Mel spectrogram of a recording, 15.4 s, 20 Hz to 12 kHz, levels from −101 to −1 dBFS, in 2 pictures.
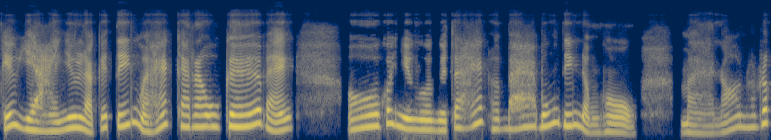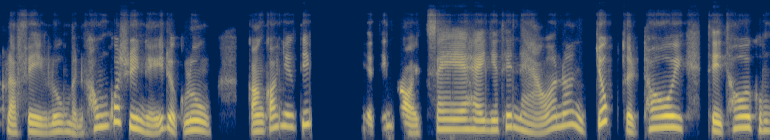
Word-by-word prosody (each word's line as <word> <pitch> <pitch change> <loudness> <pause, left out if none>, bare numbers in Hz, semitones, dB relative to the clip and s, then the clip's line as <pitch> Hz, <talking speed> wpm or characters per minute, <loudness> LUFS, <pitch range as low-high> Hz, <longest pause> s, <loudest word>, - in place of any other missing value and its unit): kéo 255 +5 +3
dài 185 -7 0
như 225 +4 +4
là 225 -3 +3
cái 235 - -2
tiếng 290 +6 +1
mà - - +2
hát 255 - -1
karaoke 255 0 +3
á 320 - +7
bạn, 195 - +1 0.6
ồ, 240 +6 +2
có 320 +4 0
nhiều 225 -8 +3
người 195 -1 +2
người 185 -1 -1
ta 235 - -3
hát 280 +10 -3
hả 210 -1 -6
3-4 250 +8 -2
tiếng 275 0 0
đồng 145 - -3
hồ, 150 -5 -2 0.4
mà 140 -3 -8
nó 195 - -7
nó 245 0 -7
rất 320 - 0
là 150 - +1
phiền 150 -1 -1
luôn, 165 +1 -2
mình 135 -2 -8
không 240 - -2
có 355 +4 +2
suy 240 -9 +2
nghĩ 150 +2 -2
được 220 - 0
luôn. 185 -1 +2 0.4
Còn 170 +1 +2
có 225 - +1
những 255 0 -2
tiếng 295 - 0 0.6
là 485 - -2
tiếng 265 +3 -9
còi 140 - +2
xe 205 0 0
hay 195 -2 +1
như 190 0 -1
thế 250 +3 +1
nào 160 - -4
á, 225 +7 -1
nó 275 +3 -2
một 265 -8 -2
chút 350 +4 +4 0.2
rồi - - +3
thôi 235 +1 +5 0.2
thì 170 -2 +3
thôi 235 +2 +3
cũng 185 -1 -6
220 Hz, 225 wpm, -23 LUFS, 175-255 Hz, 0.6 s, á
